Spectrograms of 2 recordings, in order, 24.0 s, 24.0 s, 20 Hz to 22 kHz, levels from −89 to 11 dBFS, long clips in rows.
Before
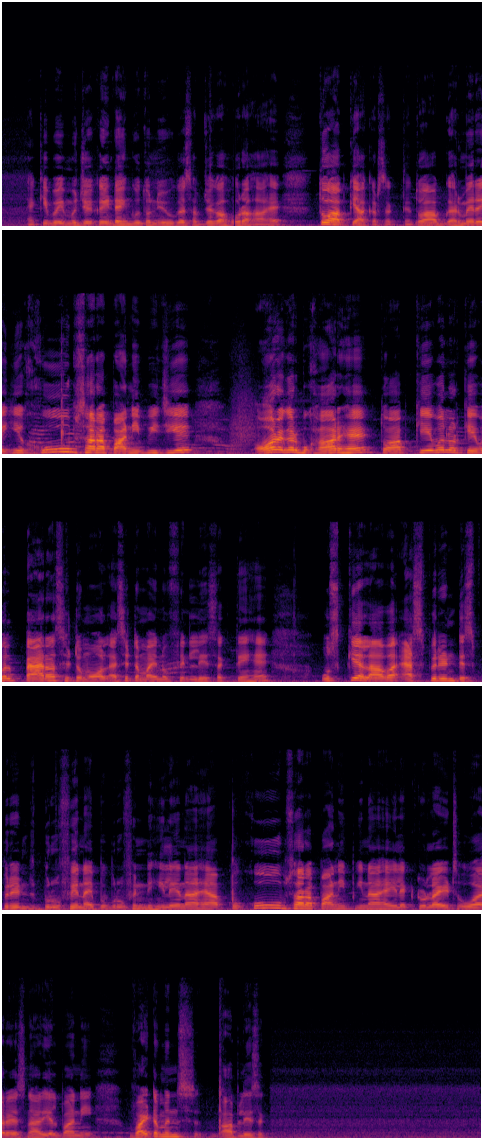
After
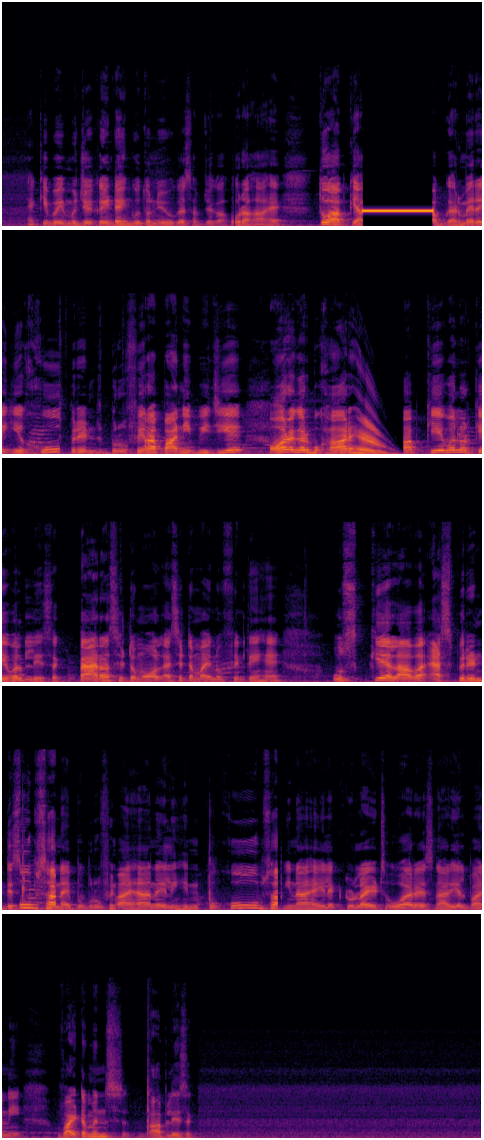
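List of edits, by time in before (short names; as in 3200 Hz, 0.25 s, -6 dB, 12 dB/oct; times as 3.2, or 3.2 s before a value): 1.64–2.3 fade out, to -16 dB
3.61–4.32 bleep 1550 Hz -7.5 dBFS
5.38–5.73 swap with 14.31–15.17
6.98–7.38 cut
8.23 tape stop 0.49 s
11.49–11.92 move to 9.73
12.84–13.18 stretch 1.5×
15.77–16.59 reverse
17.39–17.88 cut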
